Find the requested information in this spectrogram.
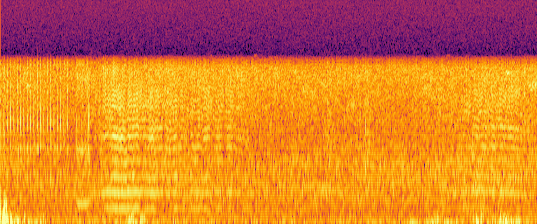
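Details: Honey bees at work on plants, a steady low wingbeat hum with faint harmonics rising and fading as bees pass close, over soft background noise.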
